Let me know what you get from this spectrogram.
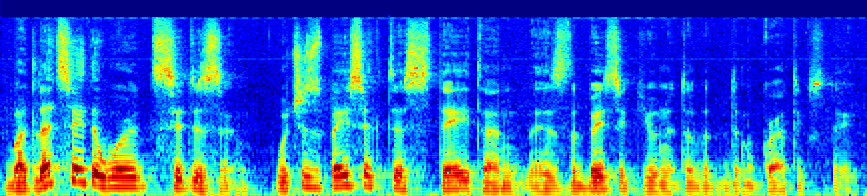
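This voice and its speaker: Thoughtful, halting Israeli man in his fifties. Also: on the low side, lively intonation, mellow, slightly rough. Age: 50s. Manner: thoughtful, halting, restarts while reasoning. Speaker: guest, public policy school director. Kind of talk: studio interview.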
